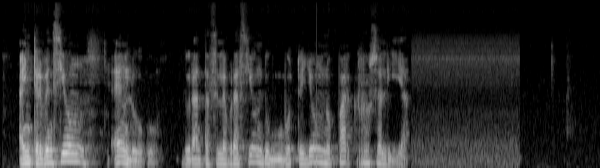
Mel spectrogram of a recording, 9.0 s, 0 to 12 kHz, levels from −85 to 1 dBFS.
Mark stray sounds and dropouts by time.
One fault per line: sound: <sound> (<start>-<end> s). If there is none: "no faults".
no faults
